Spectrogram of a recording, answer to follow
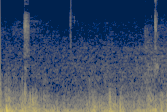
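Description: Wind buffeting the microphone: an uneven low rumble, with a louder bump at the very start.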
